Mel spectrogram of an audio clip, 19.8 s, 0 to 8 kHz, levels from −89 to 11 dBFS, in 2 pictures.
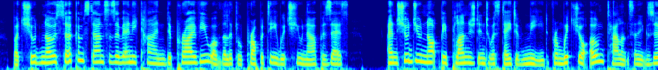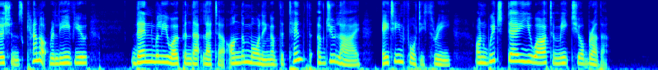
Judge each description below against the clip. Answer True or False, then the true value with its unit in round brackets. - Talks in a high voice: True (205 Hz)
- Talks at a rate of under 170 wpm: False (180 wpm)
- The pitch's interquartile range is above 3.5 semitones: True (4.4 semitones)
